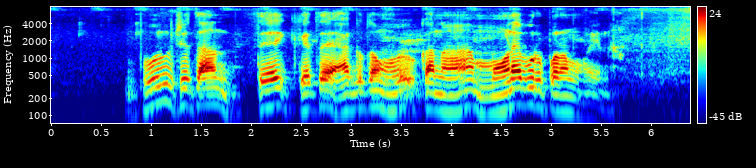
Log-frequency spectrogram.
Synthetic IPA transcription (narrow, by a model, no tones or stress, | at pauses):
buɾut͡ʃit̪ant̪ejket̪eɛkd̪ɔmɦojṵkanamɔñebuɾupɔɾamɦo̰jna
